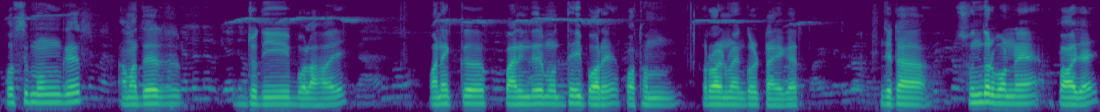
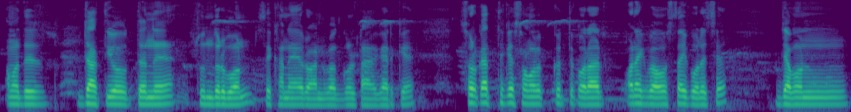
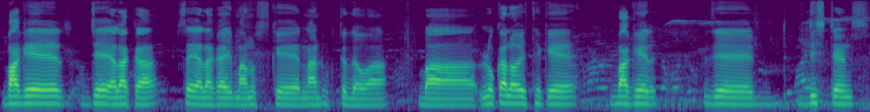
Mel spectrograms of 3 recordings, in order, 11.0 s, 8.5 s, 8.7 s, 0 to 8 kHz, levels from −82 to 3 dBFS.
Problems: constant background noise, continuous background conversations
